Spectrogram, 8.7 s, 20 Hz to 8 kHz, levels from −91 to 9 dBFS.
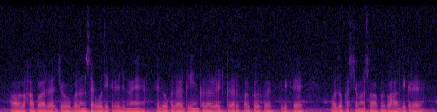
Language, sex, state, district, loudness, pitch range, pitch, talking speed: Hindi, male, Chhattisgarh, Bastar, -35 LUFS, 90-100 Hz, 95 Hz, 225 wpm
